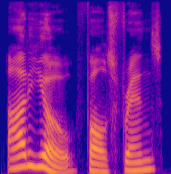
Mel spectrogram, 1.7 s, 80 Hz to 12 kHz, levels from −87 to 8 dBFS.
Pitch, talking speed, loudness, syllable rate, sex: 165 Hz, 105 wpm, -18 LUFS, 3.5 syllables/s, male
